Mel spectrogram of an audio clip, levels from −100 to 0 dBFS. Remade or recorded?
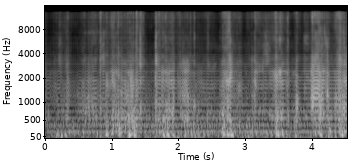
remade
